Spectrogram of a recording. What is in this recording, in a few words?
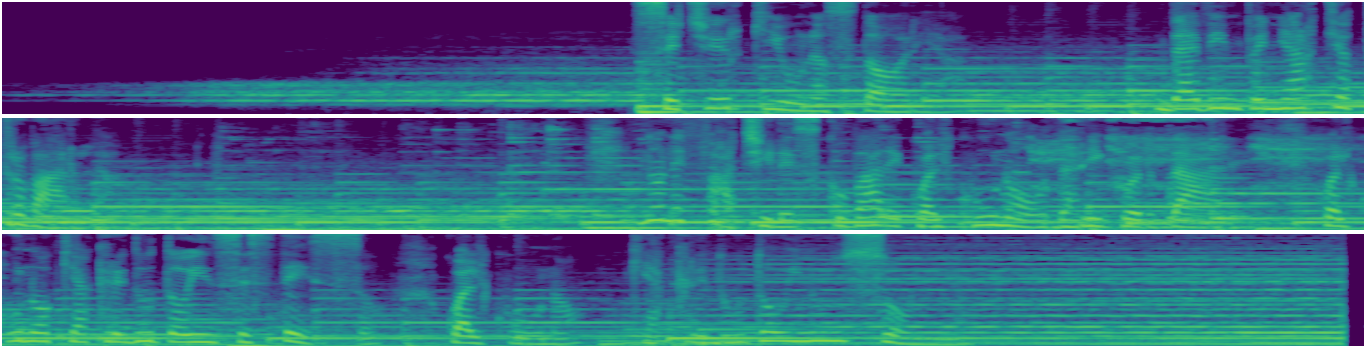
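italian female corporate, Bright Italian Female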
